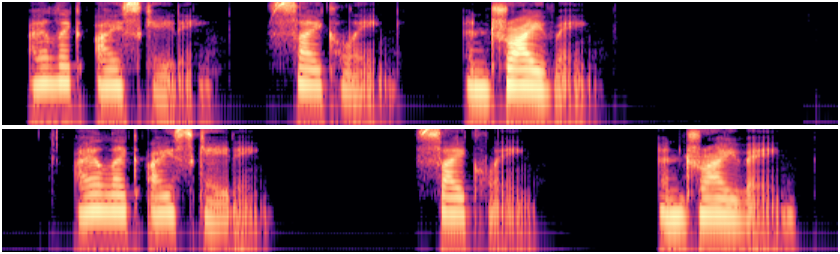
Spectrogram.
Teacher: I used all of them with falling intonation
